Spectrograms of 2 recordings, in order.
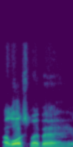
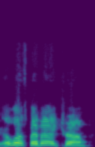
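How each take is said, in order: First: Lightly put-on voice at ordinary pitch; mock confession to the boss; confessing secretary. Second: Very high mock wail; whining secretary. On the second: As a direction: whine it to the boss in a squeaky put-on voice. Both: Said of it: "she's gotta go to Trump".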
